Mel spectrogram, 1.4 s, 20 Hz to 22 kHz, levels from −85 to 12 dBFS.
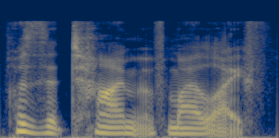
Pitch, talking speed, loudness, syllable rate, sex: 170 Hz, 260 wpm, -17 LUFS, 4.7 syllables/s, female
